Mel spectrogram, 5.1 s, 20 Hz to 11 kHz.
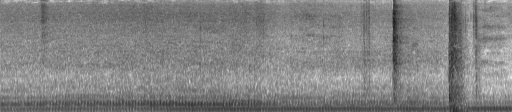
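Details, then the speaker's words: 1998 Honda Civic after a cheap counterfeit MAP sensor was replaced with a Denso 3280 stock-type sensor: steady, even low idle with no stumble or miss and no sensor codes; running smoothly. "No sensor codes popping up. It's running is pretty good."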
